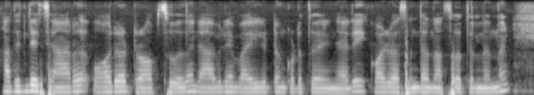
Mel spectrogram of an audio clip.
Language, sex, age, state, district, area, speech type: Malayalam, female, 45-60, Kerala, Thiruvananthapuram, urban, spontaneous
